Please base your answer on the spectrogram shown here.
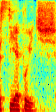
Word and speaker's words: Stijepovic: Stijepovic. That is cool. I was wondering how you pronounce it.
